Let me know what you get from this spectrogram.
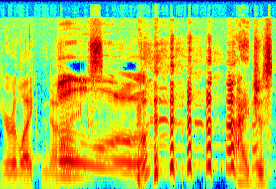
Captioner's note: groans; laughs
